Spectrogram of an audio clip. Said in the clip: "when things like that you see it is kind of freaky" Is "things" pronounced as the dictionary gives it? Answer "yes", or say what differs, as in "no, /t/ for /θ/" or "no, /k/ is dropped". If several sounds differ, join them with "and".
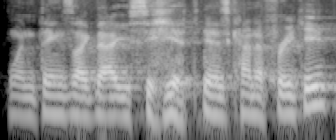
yes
